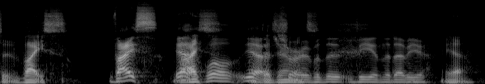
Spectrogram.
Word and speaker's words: Weiser: i don't see it that way because i pronounce it vice verse yes well yeah yeah not that i'm really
